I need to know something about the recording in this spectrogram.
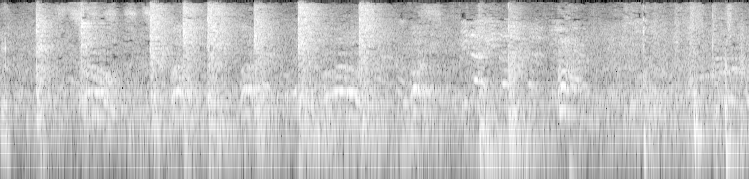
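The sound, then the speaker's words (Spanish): A heavy bolt slamming on the toriles (bull pen) gate of a bullring, with a microphone half a metre from the gate, a rapid series of loud metallic bangs and thuds clattering continuously, while muffled voices murmur underneath. “Estás a medio metro de la puerta de toriles. Con los... Aquí a Puerta Gallola. El sonido impresionante, ¿eh? Cerrojazo.”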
